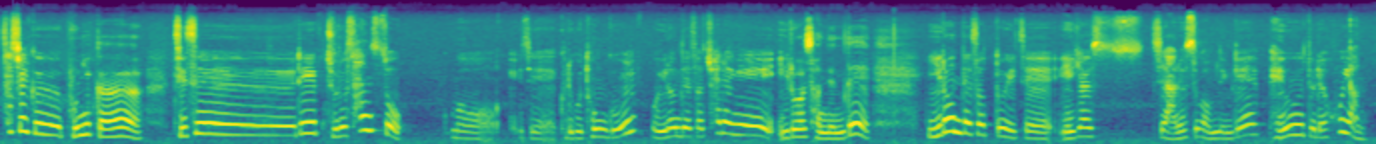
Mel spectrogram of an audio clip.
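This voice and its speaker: A woman hosting a broadcast talk show, asking her guests questions in a measured, polished way. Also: on the high side, lively intonation, warm tone, slight background noise. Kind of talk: broadcast studio interview. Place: TV studio.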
